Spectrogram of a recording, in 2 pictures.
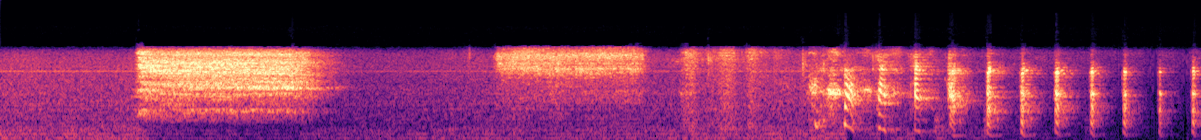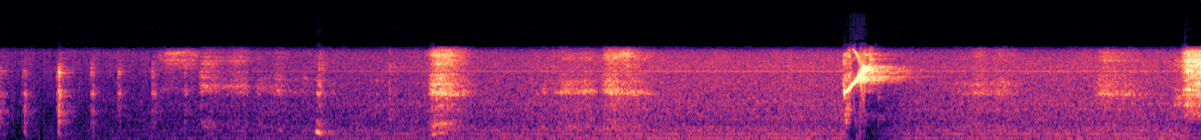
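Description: A parrot calling: two harsh, noisy screeches, then a run of quick pulses, about five a second, that fade away. Scattered short chirps follow, with a brief rising whistle near the end.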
